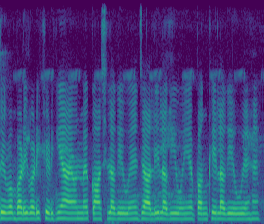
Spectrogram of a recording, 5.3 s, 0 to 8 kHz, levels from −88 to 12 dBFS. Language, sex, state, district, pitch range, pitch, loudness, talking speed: Hindi, female, Chhattisgarh, Bilaspur, 200-210 Hz, 205 Hz, -17 LUFS, 205 wpm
